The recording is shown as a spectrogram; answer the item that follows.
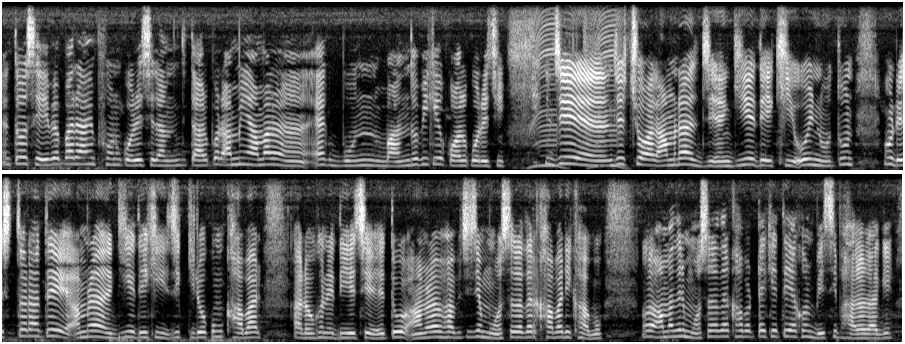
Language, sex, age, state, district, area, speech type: Bengali, female, 30-45, West Bengal, Jhargram, rural, spontaneous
